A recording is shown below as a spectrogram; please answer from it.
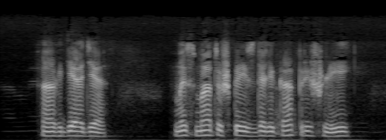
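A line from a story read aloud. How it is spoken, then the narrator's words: Calm child. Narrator (Russian): спокойно произнес ребенок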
